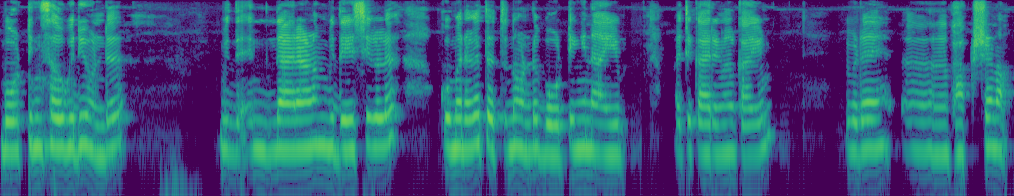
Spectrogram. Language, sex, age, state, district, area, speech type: Malayalam, female, 18-30, Kerala, Kottayam, rural, spontaneous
